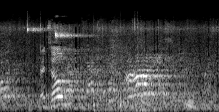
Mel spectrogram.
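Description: Voices calling out in a large hall over a wrestling bout, with the wrestlers' feet shuffling and thudding on the mat and two short high squeaks of shoes on the mat about half a second and a second in.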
